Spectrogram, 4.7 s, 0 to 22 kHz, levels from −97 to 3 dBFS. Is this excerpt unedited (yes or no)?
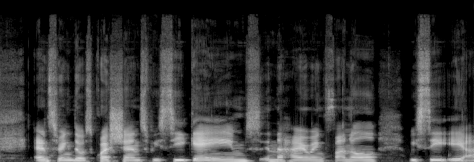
yes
